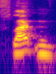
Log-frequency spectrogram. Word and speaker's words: Flaatten: And now is a good time to say hi to our guest, Flaatten.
